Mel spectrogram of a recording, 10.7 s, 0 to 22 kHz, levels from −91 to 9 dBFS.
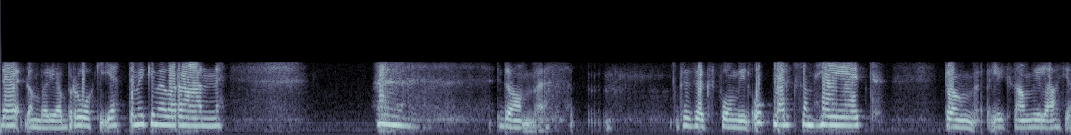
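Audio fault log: Throughout, integer overflow: the signal is driven about 7 dB past the top of the integer range, and instead of being held at the limit the loudest peaks wrap straight round to the opposite sign. Only a small fraction of samples, well under one percent, get caught, but each one jumps across the whole range, so the loud moments in this speech crack violently, far harsher and spikier than ordinary clipping would sound.
4.04 to 6.52 s and 9.54 s to the end, AMR rate drop: the mobile codec, which sounds only lightly coloured at its normal 12.2 kbps, gets pushed down to 4.75 kbps, the kind of switch a network makes on a weak link to spend bits on error protection. The band stays narrowband and nothing drops out, but the voice goes rough, buzzy and synthetic. The first stretch recovers just before "försökte få min", and the second one never recovers before the clip ends.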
